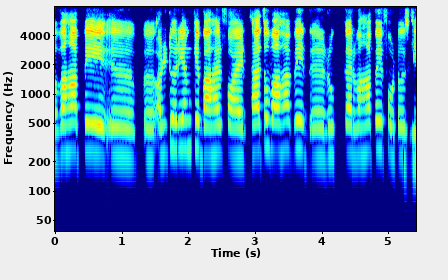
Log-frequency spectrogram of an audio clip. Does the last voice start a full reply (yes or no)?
yes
